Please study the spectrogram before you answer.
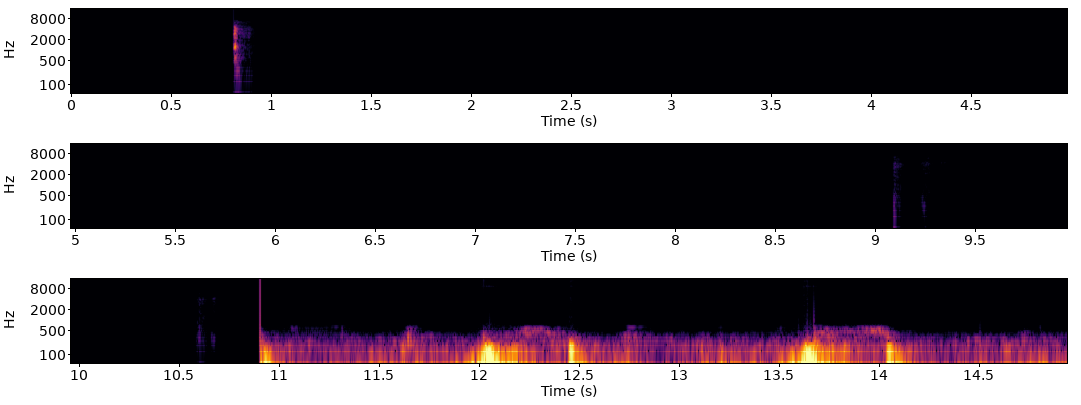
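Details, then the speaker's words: High-pitched blowing holosystolic murmur at the cardiac apex, typical of mitral regurgitation; after long silence, heartbeats with a continuous blowing murmur through systole. "Choice A, which is the high-pitched blowing holosystolic murmur at the cardiac apex is what's going to be a mitral regurgitation. So since it is high-pitched, it's at the right location, but it's the wrong sound. So this is what mitral regurgitation is going to sound like in comparison to the stenosis."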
